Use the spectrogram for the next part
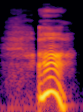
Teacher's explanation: The schwa is the most common sound in the English language and it is the key to effortless speech. It sounds like a tiny relaxed uh it is the sound you make when someone punches you in the stomach lightly.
